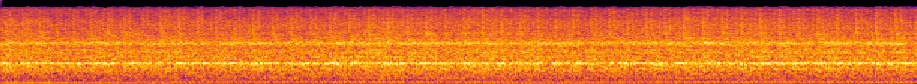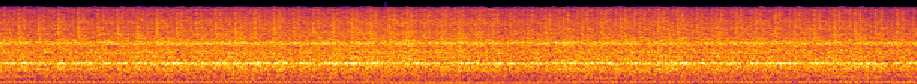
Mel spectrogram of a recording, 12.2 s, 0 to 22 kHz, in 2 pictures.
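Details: 1949 Ferguson TO-20, Continental Z120 four-cylinder, sat 15-30 years, just revived after cleaning carburetor filter goo, run briefly without coolant: steady idle with rough gritty undertone and constant thin whine; owner suspects bad generator bearings.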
